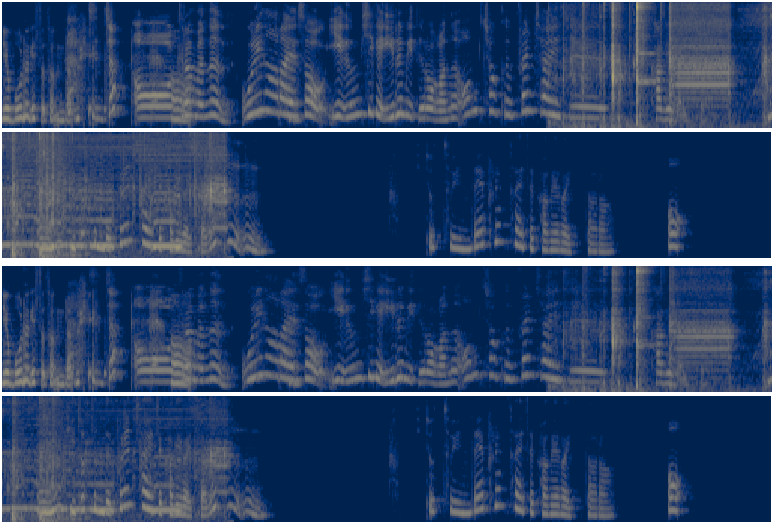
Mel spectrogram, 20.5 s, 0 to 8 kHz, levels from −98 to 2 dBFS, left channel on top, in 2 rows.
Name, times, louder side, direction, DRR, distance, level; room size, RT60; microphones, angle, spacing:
voice 1, 0.0-1.1 2.0-2.5 10.7-13.2 15.9-18.4 19.1-19.3, right 1 dB, 15° right, 0.5 m, -50 dB
voice 2, 0.8-8.1 8.7-9.4 13.2-13.8, left 4 dB, 60° left, 1.1 m, -52 dB
sound 1, 7.3-9.7 10.1-13.3, left 9 dB, 85° left, 0.9 m, -44 dB
8.8 x 5.2 x 5.9 m
head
